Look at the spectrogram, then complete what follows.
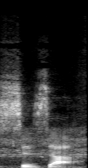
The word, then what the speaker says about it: SZA: In one of my classes, said her name was Scissor. Apparently her name is SZA.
